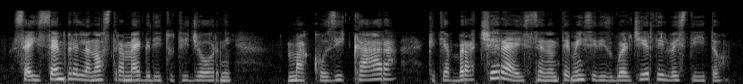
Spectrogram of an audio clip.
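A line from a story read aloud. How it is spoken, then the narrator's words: Satisfied exclamation. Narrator (Italian): esclamò Amy, contemplandola soddisfatta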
